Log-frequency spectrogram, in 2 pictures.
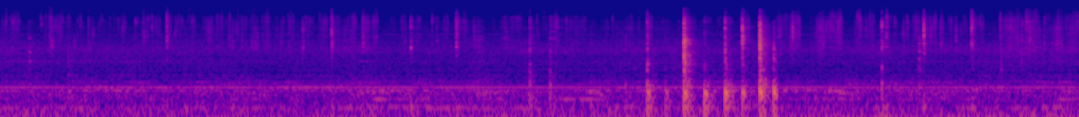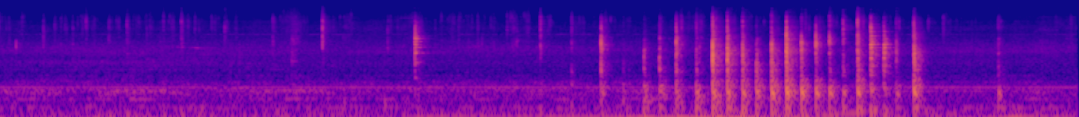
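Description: A spatula tapping and scraping against a steel plate while pressing and smoothing sticky coconut burfi mixture into shape, in quick clusters of clicks: a short run about a third of the way in and a louder, denser run near the end, over a faint steady hum.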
